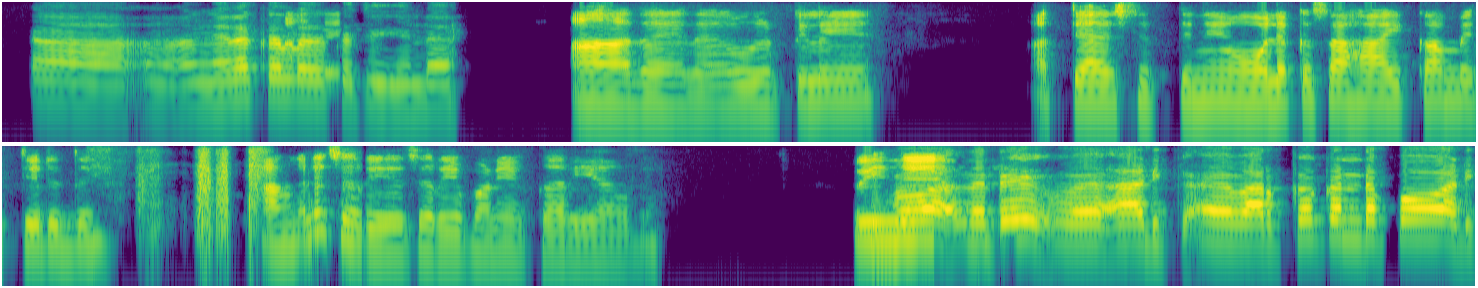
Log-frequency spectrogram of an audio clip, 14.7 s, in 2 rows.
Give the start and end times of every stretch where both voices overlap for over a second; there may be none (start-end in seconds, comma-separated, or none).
none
